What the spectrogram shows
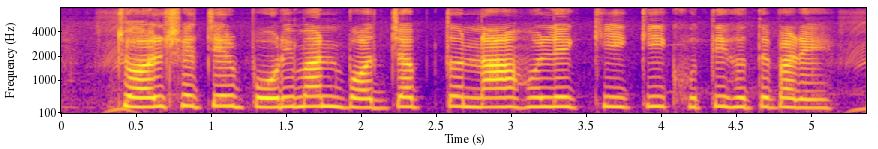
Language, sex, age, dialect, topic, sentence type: Bengali, female, 18-24, Northern/Varendri, agriculture, question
